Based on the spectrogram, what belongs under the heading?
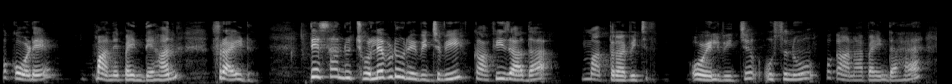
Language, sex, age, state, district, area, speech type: Punjabi, female, 18-30, Punjab, Pathankot, rural, spontaneous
